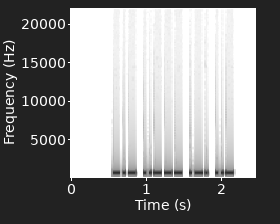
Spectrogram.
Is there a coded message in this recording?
Yes: Morse code from 0.6 to 2.2 s, heard as a keyed tone, about 44 wpm, 700 Hz. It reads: K2RU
